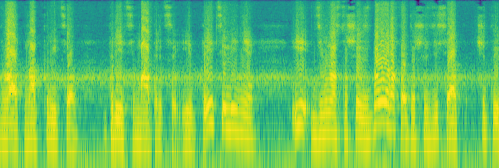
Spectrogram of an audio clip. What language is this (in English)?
Russian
